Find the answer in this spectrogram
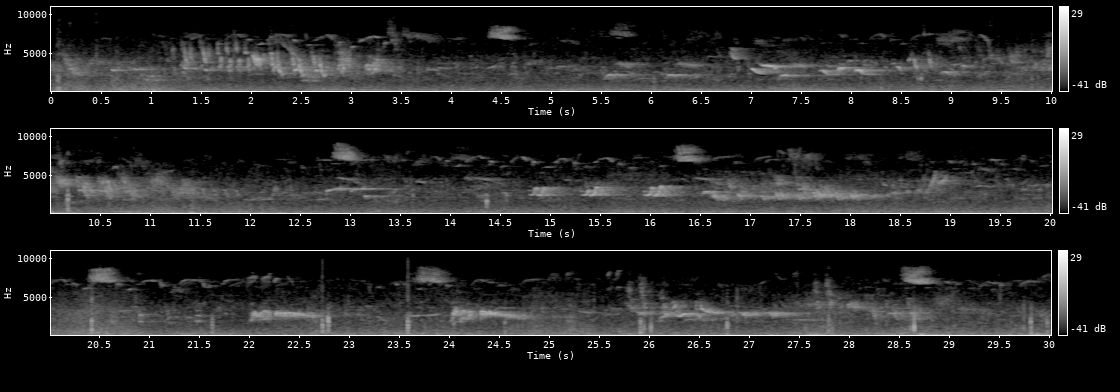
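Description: Several small birds singing and calling at once, short chirps, quick trills and thin high notes overlapping throughout.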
